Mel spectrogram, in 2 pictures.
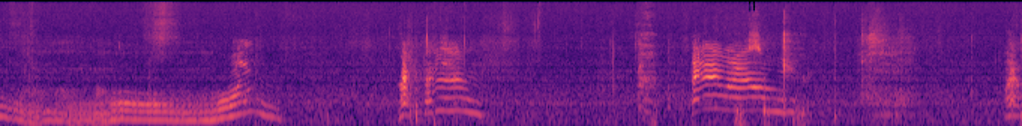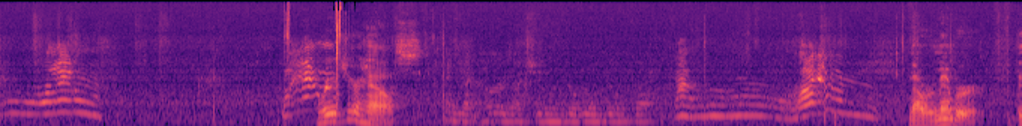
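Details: Indoor domestic cat, a female who snorts like a pig while happily playing. A long series of roughly a dozen nasal, wavering, moan-like cries, some rising and some falling, at irregular intervals, and faint room noise between them.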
